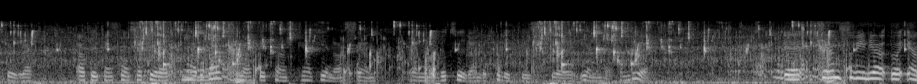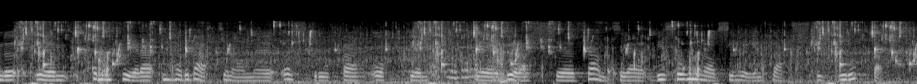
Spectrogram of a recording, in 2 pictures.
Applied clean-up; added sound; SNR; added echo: none; Sink (filling or washing) + Raindrop / Drip; 1 dB; none.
